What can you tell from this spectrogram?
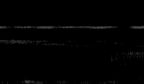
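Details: Feeder crickets for a leopard gecko give a thin, high, sustained trill that runs almost unbroken, with a faint lower tone and soft background murmur.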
